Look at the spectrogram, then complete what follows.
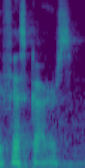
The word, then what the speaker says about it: Fiskars: I asked them, and they said it's correctly Fiskars.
